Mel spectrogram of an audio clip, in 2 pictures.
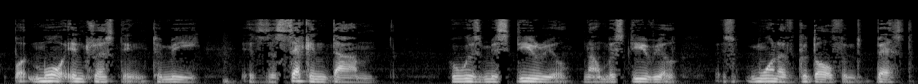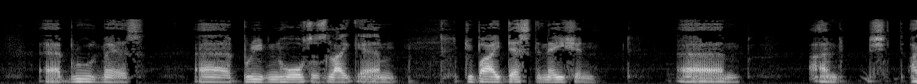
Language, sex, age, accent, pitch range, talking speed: English, male, 30-49, British, 115-140 Hz, 100 wpm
